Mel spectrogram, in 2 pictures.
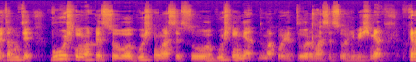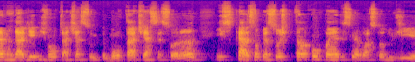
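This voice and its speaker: A young Brazilian man in his twenties, an investment advisor explaining things casually on a live stream, informal and quick with many fillers. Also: a little high, a little mellow. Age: 20s. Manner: quick, informal, addresses audience as "gente", many fillers like "vamos dizer". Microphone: video call.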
